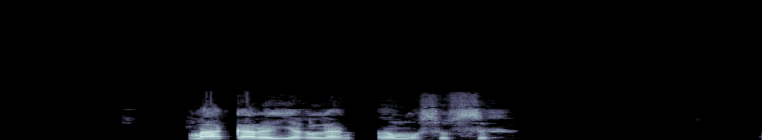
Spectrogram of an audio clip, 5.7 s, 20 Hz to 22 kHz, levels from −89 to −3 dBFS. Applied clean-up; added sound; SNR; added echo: none; none; none; none.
